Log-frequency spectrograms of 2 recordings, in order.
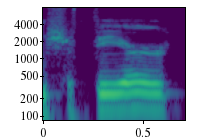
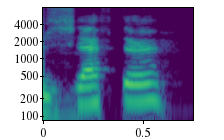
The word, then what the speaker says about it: Schefter: Next on Donald's was everyone acting like they are an Adam Shafir of pro wrestling. I don't know if I pronounced that right, but most of the time everyone is wrong.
